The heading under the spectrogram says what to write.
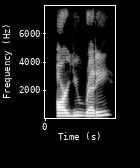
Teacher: when a native speaker asks a yes or no question like, Are you ready? the pitch of their voice goes up at the end.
